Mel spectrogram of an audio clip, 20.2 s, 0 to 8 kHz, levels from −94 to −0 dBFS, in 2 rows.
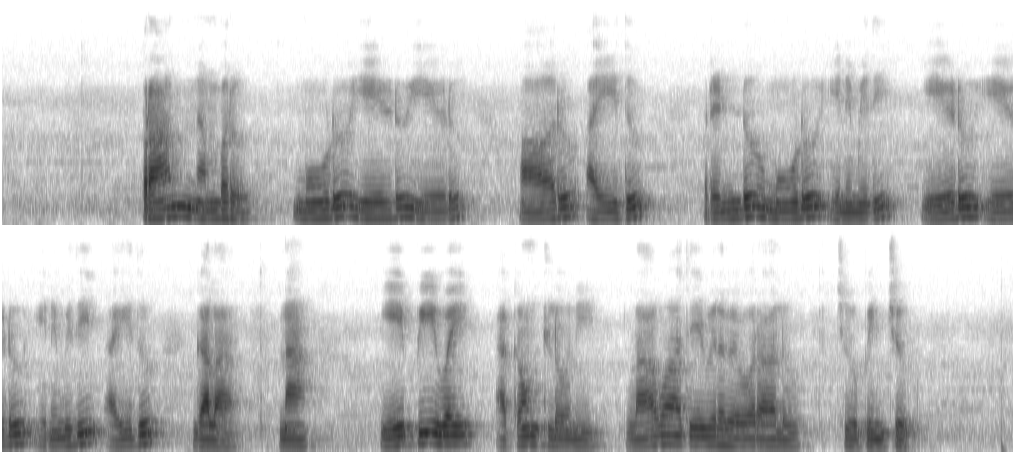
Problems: low volume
